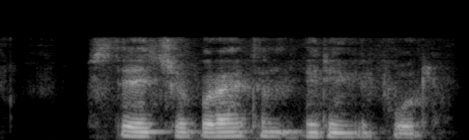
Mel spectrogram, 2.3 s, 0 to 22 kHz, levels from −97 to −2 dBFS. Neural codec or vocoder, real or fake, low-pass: codec, 16 kHz, 4.8 kbps, FACodec; fake; 7.2 kHz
